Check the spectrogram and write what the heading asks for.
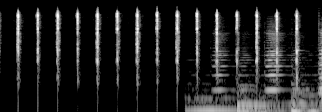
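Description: Clock ticking sound effect, a sharp tick about four times a second, marking hours of cooking time passing. About two seconds in, music comes in beneath the ticks and grows louder.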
